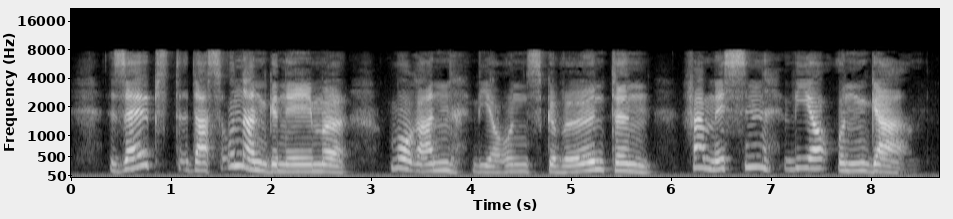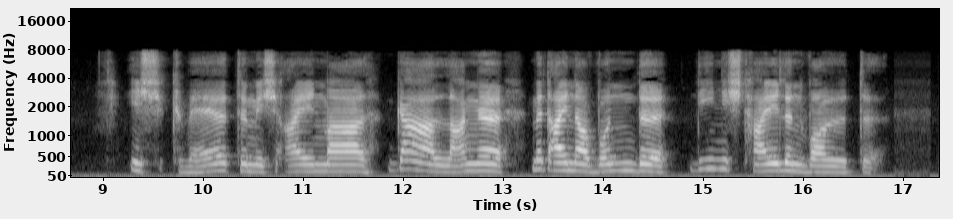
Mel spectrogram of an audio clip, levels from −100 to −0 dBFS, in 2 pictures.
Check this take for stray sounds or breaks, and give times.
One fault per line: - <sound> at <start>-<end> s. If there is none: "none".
none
